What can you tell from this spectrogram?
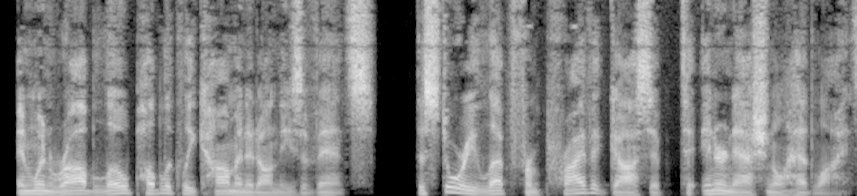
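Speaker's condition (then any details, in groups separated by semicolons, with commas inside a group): No condition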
